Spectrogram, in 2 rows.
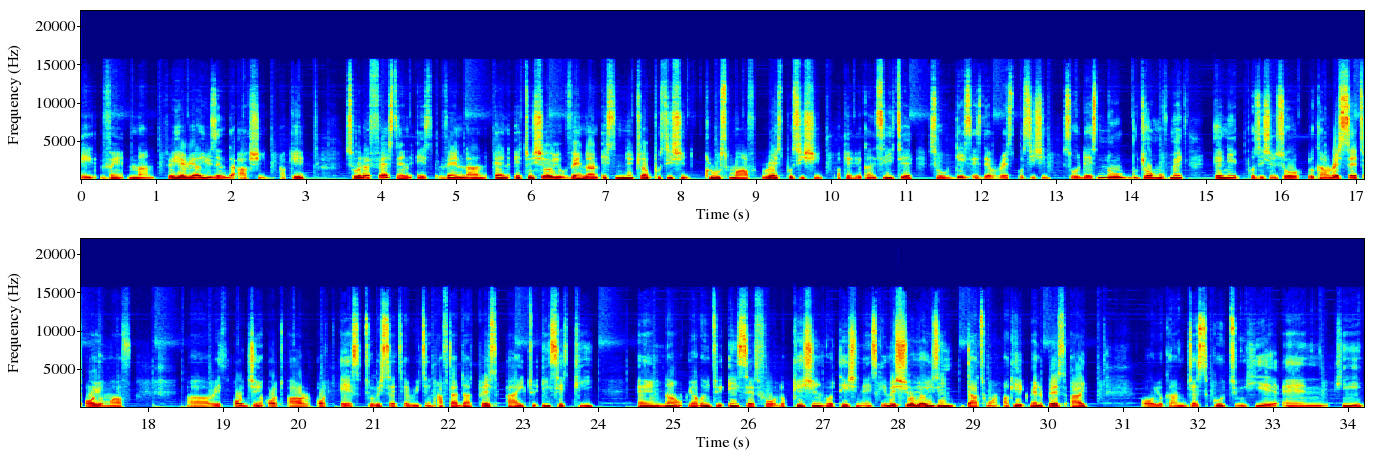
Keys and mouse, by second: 3.9 shift+click, 16.6 alt+g, 16.8 alt+r, 17.4 alt+s, 22.9 i, 32.6 click, 32.6 i, 34.1 click.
